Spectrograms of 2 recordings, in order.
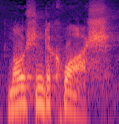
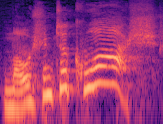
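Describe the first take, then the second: First: Said in the usual way. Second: High, very drawn-out proclamation; acted-out slow, stubborn announcement; emphatic declaration. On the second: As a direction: stretch it out insistently. Brother insists again, acted out.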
